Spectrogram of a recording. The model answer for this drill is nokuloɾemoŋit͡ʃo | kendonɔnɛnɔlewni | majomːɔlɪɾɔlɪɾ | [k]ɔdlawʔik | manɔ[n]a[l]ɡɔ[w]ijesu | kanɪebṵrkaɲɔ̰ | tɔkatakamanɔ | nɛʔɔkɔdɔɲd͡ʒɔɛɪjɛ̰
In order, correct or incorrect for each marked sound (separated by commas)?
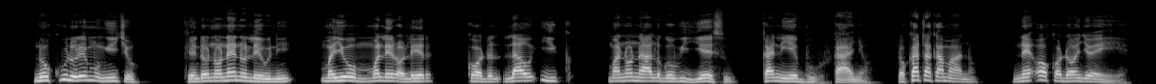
correct, correct, correct, correct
